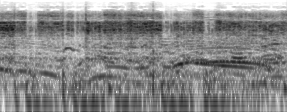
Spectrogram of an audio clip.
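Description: Onlookers shouting and hyping over bass-heavy hip-hop music with a steady beat.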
